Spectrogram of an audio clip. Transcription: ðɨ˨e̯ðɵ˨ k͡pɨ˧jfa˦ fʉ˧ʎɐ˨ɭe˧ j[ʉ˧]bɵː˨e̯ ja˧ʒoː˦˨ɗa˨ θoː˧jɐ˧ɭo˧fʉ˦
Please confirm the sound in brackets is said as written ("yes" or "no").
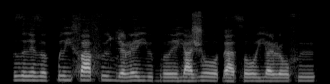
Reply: no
